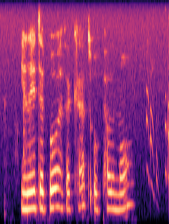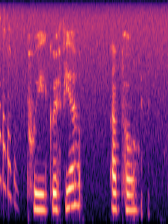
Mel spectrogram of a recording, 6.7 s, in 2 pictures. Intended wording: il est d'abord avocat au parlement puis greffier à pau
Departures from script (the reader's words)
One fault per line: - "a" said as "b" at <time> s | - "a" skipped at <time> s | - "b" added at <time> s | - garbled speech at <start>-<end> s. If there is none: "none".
none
